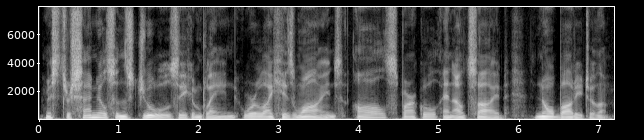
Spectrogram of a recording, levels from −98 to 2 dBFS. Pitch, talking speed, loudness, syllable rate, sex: 105 Hz, 135 wpm, -18 LUFS, 4.3 syllables/s, male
